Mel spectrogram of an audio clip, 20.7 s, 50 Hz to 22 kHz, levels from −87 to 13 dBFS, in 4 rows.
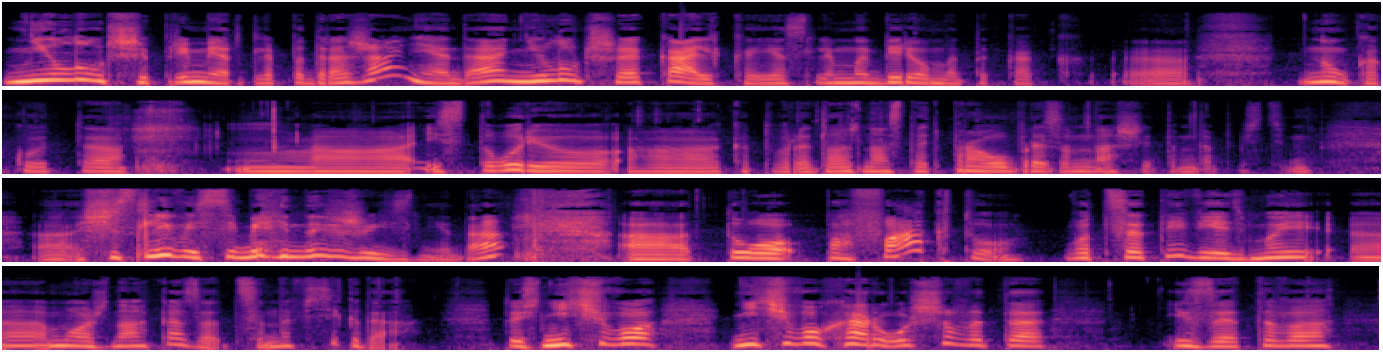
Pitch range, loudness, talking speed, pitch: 160-225 Hz, -19 LUFS, 135 wpm, 195 Hz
